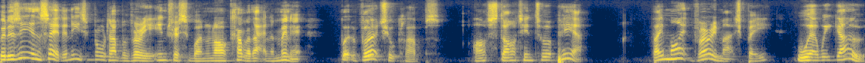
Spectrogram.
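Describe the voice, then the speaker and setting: A man's fairly high, somewhat breathy voice at a moderate pace with very wide pitch swings. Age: 60s. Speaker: radio club panelist. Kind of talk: panel discussion.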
